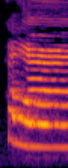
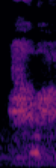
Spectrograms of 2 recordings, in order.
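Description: First: It is said very loudly. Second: It is said very quietly.

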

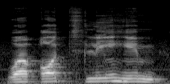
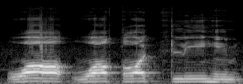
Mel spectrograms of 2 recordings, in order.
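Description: First: The w sound is light and thin. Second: The w sound is heavy and thickened. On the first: The speaker calls it right. "بس فقط عندنا القاف هي المفخمة" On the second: The speaker calls it wrong. "يعني فخمت الواو لأنها جاورت القاف"

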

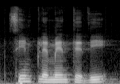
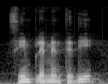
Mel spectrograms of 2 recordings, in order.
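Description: The two takes are said the same way.

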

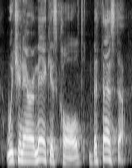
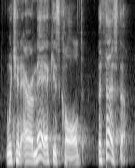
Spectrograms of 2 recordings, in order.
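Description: The two takes are said the same way.

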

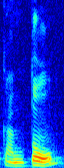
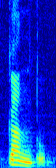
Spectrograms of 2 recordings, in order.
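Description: First: The stress is on the last syllable. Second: The stress is on the first syllable. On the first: Someone sang in the past. "la palabra cantó puede ser pronunciada de otra manera" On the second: I sing. "puede cambiarse la posición del acento y tener distintos significados"

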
